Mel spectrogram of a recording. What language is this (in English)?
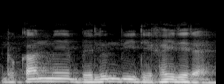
Hindi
